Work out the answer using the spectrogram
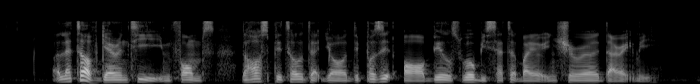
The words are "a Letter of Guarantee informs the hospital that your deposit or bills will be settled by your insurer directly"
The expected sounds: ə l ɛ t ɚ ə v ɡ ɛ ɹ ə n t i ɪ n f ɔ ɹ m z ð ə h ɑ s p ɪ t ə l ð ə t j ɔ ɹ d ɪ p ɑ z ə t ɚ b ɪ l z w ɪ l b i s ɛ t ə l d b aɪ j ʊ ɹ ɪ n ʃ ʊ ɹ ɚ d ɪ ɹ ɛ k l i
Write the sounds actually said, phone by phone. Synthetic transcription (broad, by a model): ə l ɛ t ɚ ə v ɡ ɛ ɹ ə n t i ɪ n f ɔ m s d ə h ɑ s p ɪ t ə l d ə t j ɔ d ɪ p ɑ z ə t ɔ b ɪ l s w ɪ l b i s ɛ t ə d b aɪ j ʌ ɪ n ʃ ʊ ɹ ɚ d ɪ ɹ ɛ k l i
